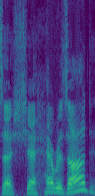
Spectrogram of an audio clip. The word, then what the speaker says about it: Scheherazade: This is Scheherazade.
